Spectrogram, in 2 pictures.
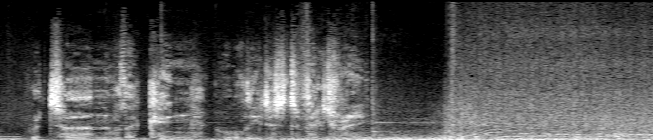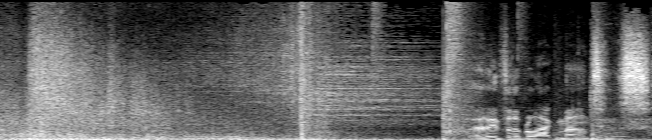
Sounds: speech, music

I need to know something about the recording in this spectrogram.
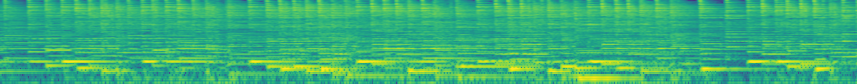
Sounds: musical instrument, music

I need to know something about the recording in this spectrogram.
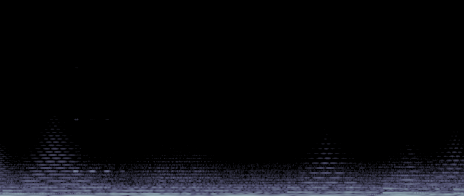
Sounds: music, synthesizer

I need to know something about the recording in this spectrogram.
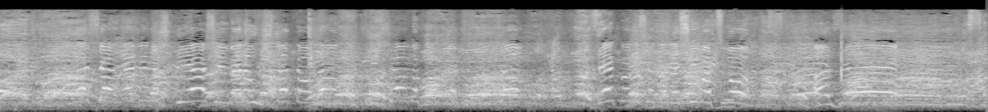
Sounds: speech, outside, urban or man-made

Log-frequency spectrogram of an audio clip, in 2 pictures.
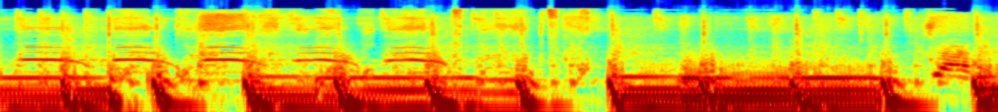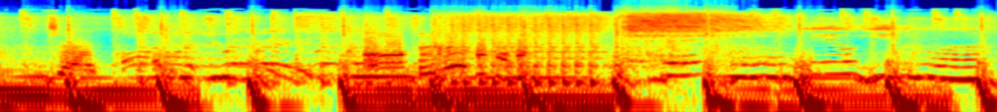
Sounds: soundtrack music, music, house music

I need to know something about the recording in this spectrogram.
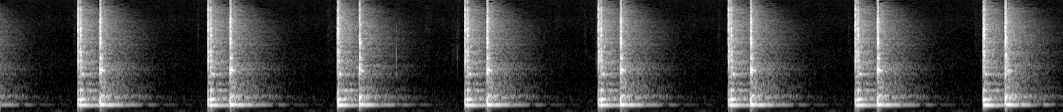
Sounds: percussion, music

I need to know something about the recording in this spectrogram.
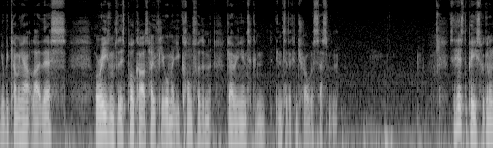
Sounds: speech

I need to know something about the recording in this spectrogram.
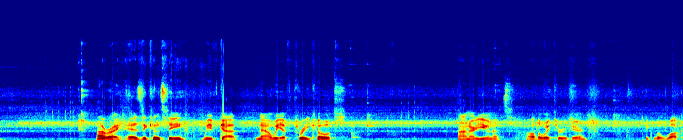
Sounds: speech

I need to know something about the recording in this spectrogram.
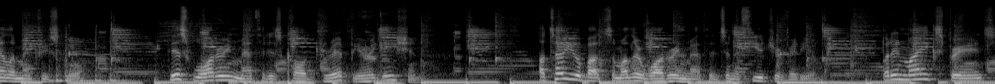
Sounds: speech, music

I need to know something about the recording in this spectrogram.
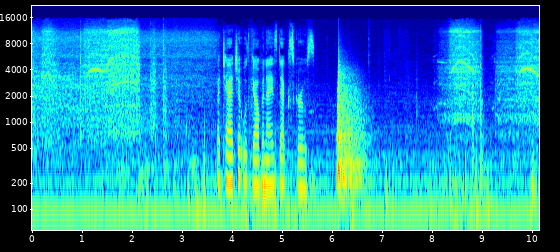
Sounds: speech

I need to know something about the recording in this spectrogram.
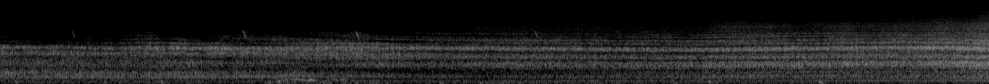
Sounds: vehicle, fixed-wing aircraft

